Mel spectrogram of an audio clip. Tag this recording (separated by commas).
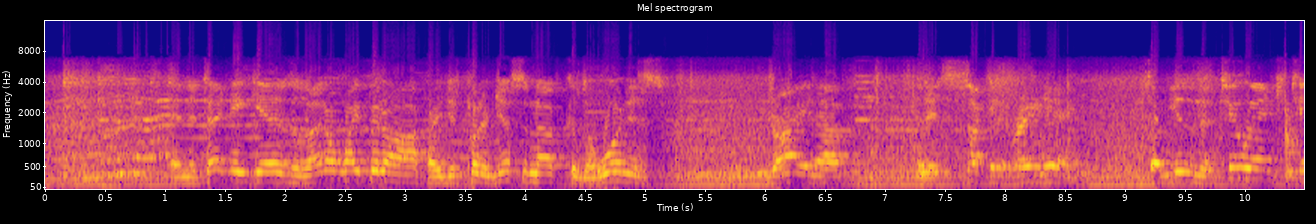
Speech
